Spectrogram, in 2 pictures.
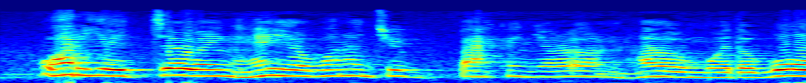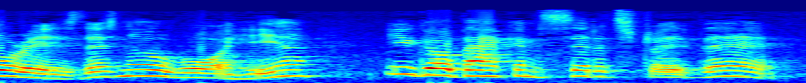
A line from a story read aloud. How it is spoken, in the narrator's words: somebody in the audience shouted at him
